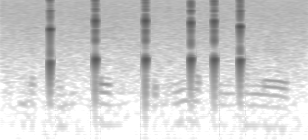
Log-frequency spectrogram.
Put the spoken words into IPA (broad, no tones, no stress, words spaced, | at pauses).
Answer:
jə˞ɡ͡ǃoji ǃe ɦiǃʼeɡu ŋ͡ǃɛǃiŋ͡ǃɔŋə˞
